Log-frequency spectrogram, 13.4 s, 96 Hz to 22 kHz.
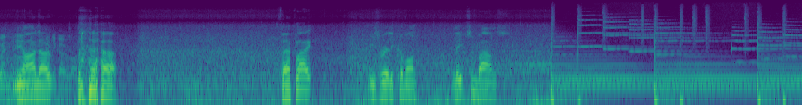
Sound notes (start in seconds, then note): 1.2 chuckles; 2.3 water whooshing; 8.3 joyful music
